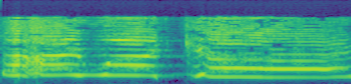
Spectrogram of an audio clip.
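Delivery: acted, very high crying plea, "want" stretched. Retelling crying out on an airplane: retelling own crying plea. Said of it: "and I started crying".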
